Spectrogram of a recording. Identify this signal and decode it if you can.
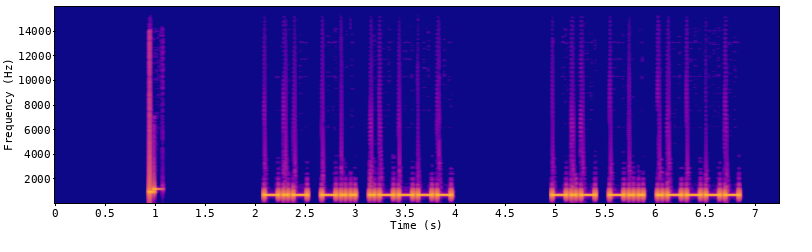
Morse code, heard as a keyed tone, about 25 wpm, 700 Hz. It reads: KD1 KD1
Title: USA Call Sign Prefixes - Repeated 2x - 25wpm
